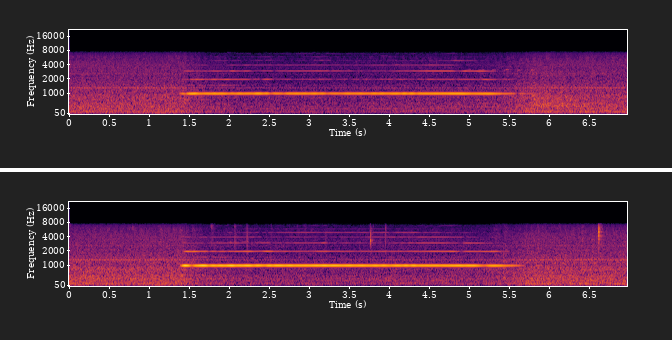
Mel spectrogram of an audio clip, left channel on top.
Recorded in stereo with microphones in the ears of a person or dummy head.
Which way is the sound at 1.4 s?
40° left (ahead or behind).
